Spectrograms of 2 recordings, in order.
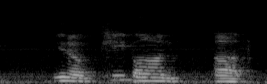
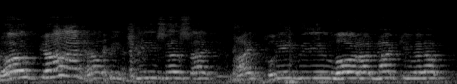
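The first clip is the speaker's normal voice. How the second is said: high-pitched, pleading mock prayer; desperate prayer; 10 semitones higher, 4 dB quieter than usual. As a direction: imitate someone begging God on the floor. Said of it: "they're crying out".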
